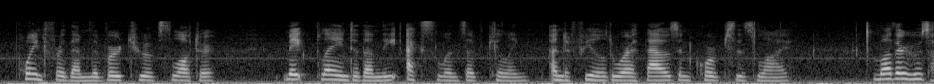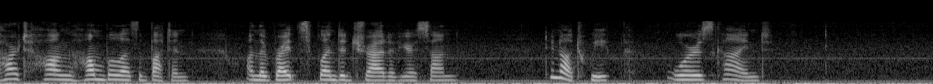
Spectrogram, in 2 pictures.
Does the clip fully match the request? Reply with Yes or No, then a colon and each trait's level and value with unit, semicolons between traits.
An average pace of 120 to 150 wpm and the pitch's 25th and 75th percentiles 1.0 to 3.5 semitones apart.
Yes: average, 145 wpm; average, 2.9 semitones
